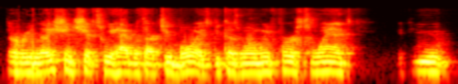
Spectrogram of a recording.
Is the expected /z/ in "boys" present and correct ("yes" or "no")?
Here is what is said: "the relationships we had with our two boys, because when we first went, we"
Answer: yes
